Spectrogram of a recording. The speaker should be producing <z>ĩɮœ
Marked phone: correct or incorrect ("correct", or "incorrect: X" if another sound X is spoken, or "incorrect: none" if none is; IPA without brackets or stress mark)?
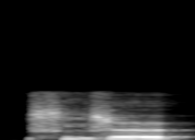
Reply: incorrect: ɬ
